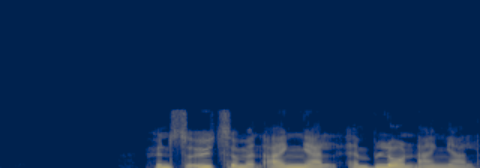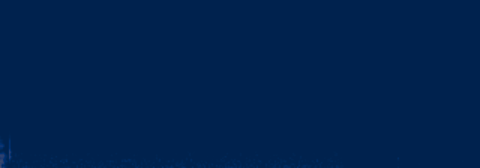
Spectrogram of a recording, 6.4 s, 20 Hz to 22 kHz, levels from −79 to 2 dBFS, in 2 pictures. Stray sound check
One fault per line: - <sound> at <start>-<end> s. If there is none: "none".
none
